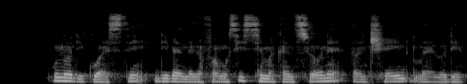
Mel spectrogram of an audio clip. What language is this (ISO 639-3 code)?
ita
